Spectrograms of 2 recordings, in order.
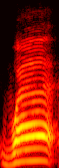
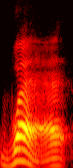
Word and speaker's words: where: Okay, so I'm sure everyone watching this already knows that for where, you don't pronounce this sound here. The H is silent.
